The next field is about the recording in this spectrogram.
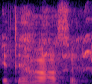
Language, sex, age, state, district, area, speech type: Punjabi, male, 45-60, Punjab, Hoshiarpur, urban, spontaneous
